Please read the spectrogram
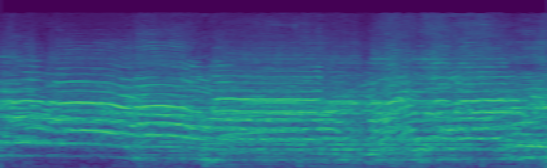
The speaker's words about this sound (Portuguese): Esta multidão de gente.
